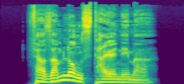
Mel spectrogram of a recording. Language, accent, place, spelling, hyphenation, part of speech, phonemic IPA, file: German, Germany, Berlin, Versammlungsteilnehmer, Ver‧samm‧lungs‧teil‧neh‧mer, noun, /fɛɐ̯ˈzamlʊŋsˌtaɪ̯lneːmɐ/, De-Versammlungsteilnehmer.ogg
- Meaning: conventioneer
